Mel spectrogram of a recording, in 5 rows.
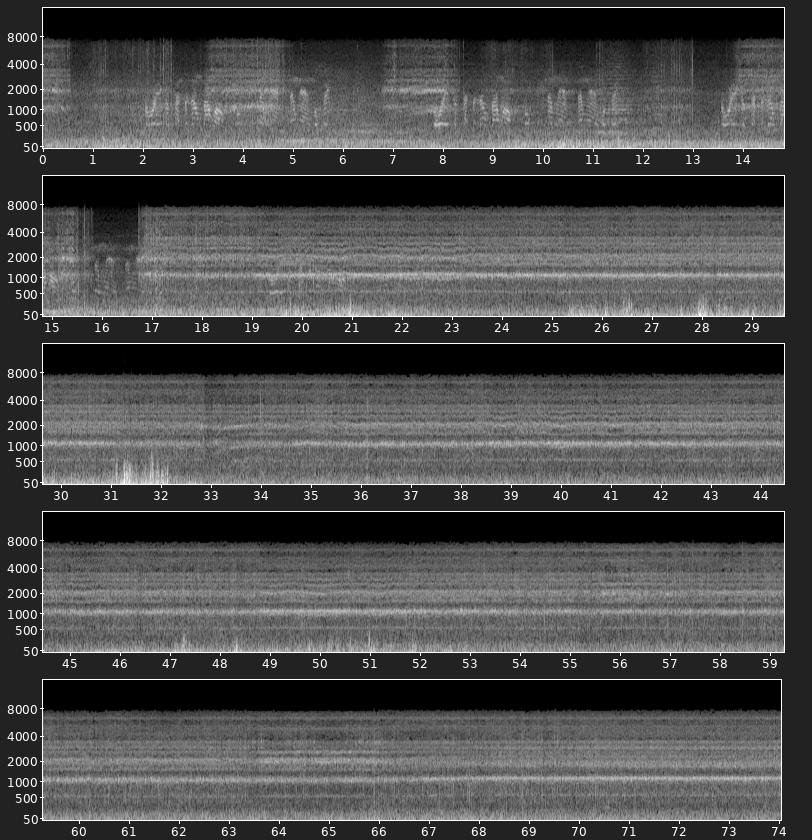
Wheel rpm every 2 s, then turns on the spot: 40, 40, 60, 40, 30, 0, 20, 60, 70, 140, 140, 140, 140, 140, 140, 140, 120, 140, 140, 140, 140, 140, 140, 140, 140, 140, 140, 140, 140, 140, 140, 140, 140, 150, 150, 150, 150.
0-2 8-10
